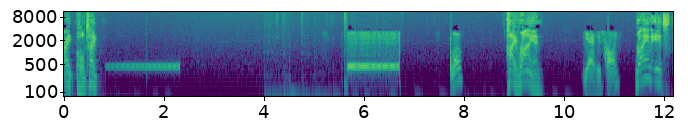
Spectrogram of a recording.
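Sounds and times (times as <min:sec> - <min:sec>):
speech: 0:00.0 - 0:00.8, 0:07.8 - 0:08.1, 0:08.9 - 0:09.6, 0:10.4 - 0:12.1
telephone ringback tone: 0:00.8 - 0:02.4, 0:05.7 - 0:06.8.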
